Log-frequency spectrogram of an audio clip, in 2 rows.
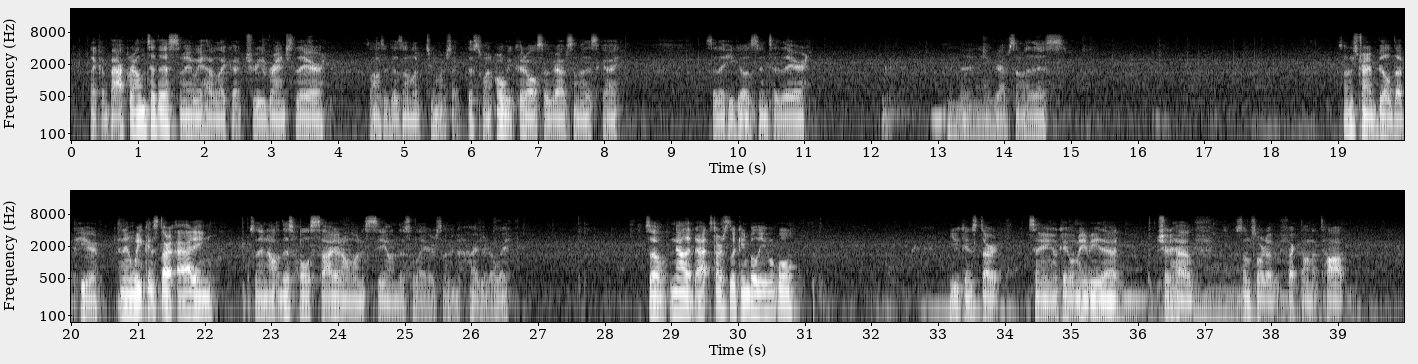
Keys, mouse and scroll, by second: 0.0 click, 0.4 click, 0.9 click, 1.3 click, 5.7 alt+click, 7.3 click, 8.6 click, 9.2 click, 9.9 click, 10.5 click, 14.0 alt+click, 15.5 click, 16.0 click, 16.5 click, 16.9 click, 17.3 click, 17.6 click, 17.8 click, 18.1 click, 18.5 click, 18.8 click, 19.1 click, 19.5 click, 22.4 m, 23.4 alt+scroll down 3, 24.3 click, 26.4 alt+click, 31.0 z, 31.5 click, 33.6-35.2 alt+scroll down 3, 35.2-37.5 alt+scroll down 1, 37.5 click, 38.0 click, 39.2 click.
